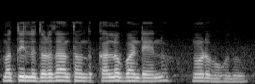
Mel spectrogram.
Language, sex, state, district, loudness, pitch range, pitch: Kannada, male, Karnataka, Koppal, -15 LUFS, 160-175 Hz, 165 Hz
